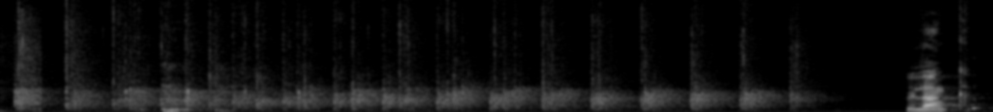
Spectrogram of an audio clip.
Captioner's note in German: Beifall AfD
